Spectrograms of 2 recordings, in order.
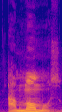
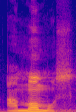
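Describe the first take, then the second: First: Said in the usual way. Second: Amomos said slowly and carefully, a-mo-mos; slow pronunciation. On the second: Shown as a demonstration. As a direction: spell out amomos slowly for the class, stress on mo. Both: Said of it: "se pronuncia como M".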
